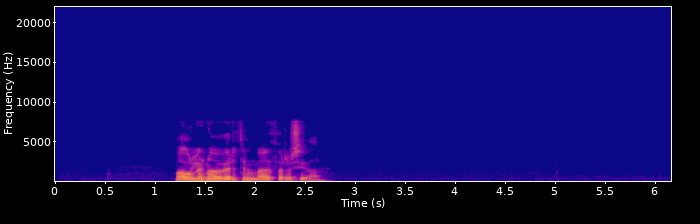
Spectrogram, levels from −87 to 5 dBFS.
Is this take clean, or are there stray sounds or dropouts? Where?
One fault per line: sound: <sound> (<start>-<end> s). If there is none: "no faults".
no faults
